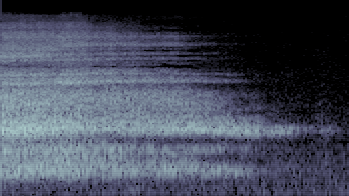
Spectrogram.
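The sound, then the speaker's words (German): A slow, breathy exhale during a guided breathing exercise: one long airy rush of breath that starts fairly strong and gradually fades to near silence, with no talking. “Und gemeinsam ausatmen.”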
